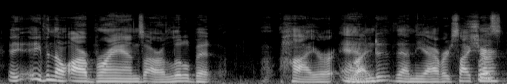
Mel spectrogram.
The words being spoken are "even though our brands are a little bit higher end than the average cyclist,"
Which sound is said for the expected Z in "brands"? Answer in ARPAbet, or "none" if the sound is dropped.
Z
